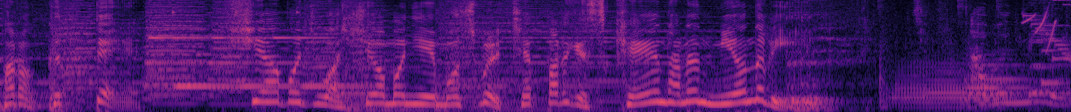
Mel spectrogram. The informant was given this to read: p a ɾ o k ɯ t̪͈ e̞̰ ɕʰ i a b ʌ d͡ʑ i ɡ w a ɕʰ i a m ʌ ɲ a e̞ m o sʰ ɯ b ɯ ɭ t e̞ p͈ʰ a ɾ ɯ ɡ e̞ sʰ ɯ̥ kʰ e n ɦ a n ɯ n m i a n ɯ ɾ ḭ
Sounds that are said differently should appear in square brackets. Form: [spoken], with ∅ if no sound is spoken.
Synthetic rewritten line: p a ɾ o k ɯ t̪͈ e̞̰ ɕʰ i a b ʌ d͡ʑ i [∅] w a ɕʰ i [ʌ] m ʌ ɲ [i] e̞ m o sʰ ɯ b ɯ ɭ [t͡ɕ] e̞ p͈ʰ a ɾ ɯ ɡ e̞ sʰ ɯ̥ kʰ e n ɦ a n ɯ n m i [ʌ] n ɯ ɾ ḭ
